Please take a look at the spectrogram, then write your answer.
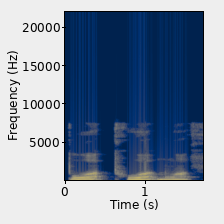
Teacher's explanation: you can clearly hear that there's a oo sound in between the B and the O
